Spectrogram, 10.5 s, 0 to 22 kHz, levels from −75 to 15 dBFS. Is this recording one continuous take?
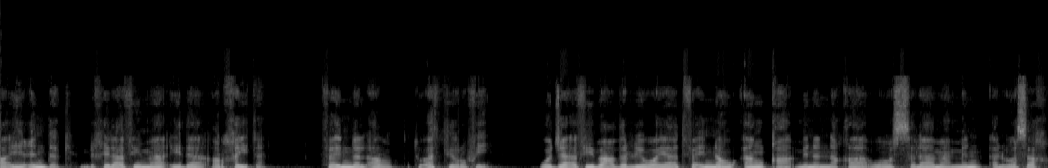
yes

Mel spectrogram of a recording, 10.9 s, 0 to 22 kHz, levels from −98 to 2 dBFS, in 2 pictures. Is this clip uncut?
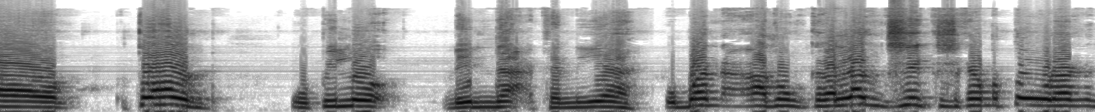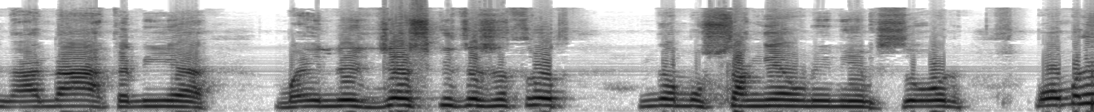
no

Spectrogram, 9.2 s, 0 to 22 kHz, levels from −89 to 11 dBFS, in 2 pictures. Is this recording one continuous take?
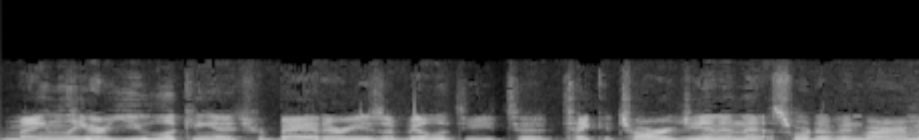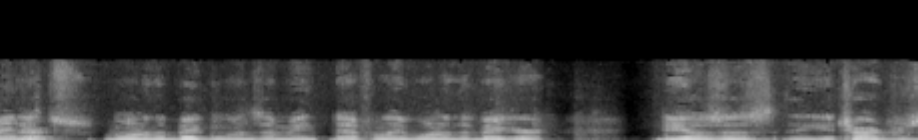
yes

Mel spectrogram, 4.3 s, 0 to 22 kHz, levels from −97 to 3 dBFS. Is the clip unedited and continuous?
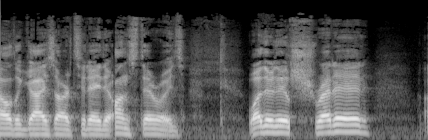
no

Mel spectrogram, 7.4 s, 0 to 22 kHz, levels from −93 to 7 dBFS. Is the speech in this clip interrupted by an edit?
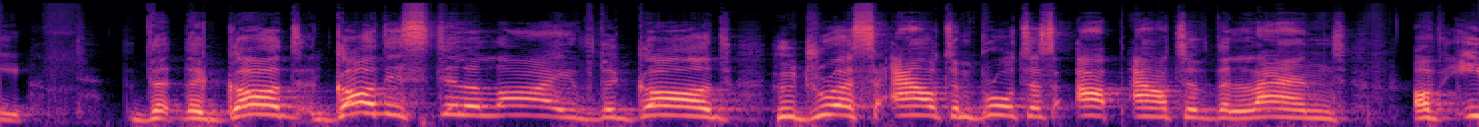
no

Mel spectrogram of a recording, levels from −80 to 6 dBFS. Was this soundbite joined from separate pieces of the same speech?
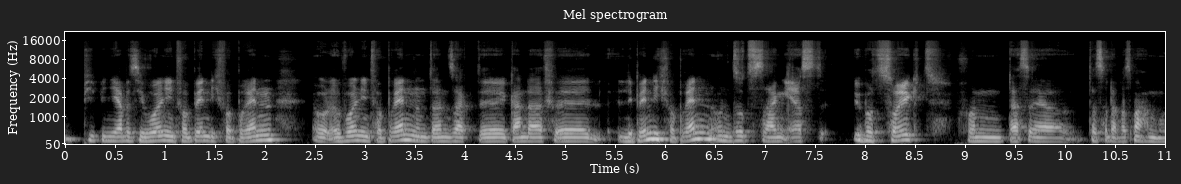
yes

